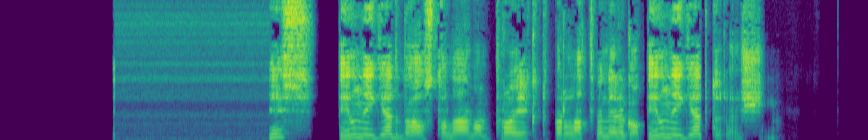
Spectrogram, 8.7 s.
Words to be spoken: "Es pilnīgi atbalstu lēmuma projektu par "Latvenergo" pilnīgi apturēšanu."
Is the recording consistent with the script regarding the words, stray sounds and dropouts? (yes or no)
yes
